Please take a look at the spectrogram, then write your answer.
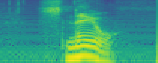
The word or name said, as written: sneeuw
